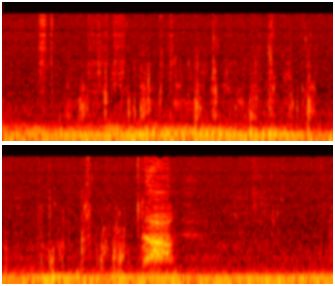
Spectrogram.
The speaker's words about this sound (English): I'm going to chug this water because I desperately need it. Cheers, everybody.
